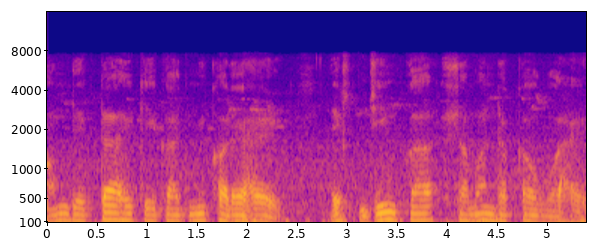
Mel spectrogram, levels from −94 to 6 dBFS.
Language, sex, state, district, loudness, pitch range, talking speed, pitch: Hindi, male, Bihar, Katihar, -18 LUFS, 105-120 Hz, 165 wpm, 110 Hz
